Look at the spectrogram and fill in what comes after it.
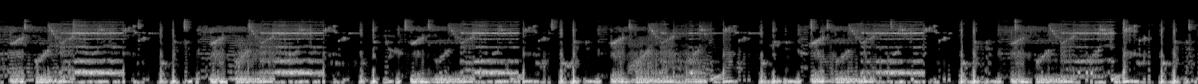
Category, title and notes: Sound effects > Electronic / Design
Stirring The Rhythms 14
content-creator, dark-design, dark-soundscapes, dark-techno, drowning, glitchy-rhythm, industrial, industrial-rhythm, noise, noise-ambient, PPG-Wave, rhythm, science-fiction, sci-fi, scifi, sound-design, vst, weird-rhythm, wonky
